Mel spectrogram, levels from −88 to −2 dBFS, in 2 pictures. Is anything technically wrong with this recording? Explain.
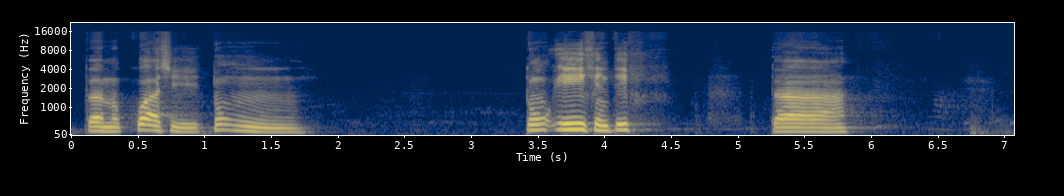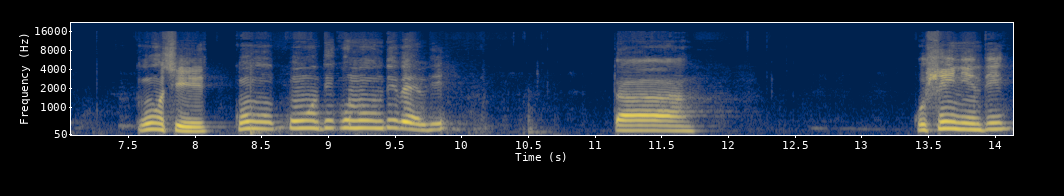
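No, nothing technically wrong can be heard here.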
